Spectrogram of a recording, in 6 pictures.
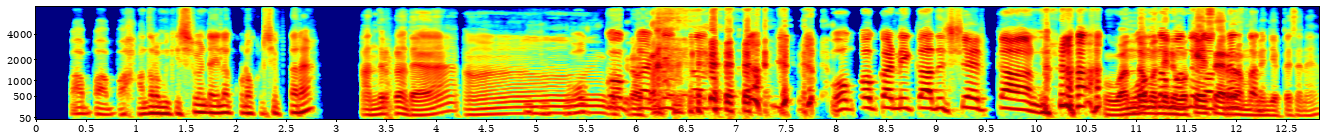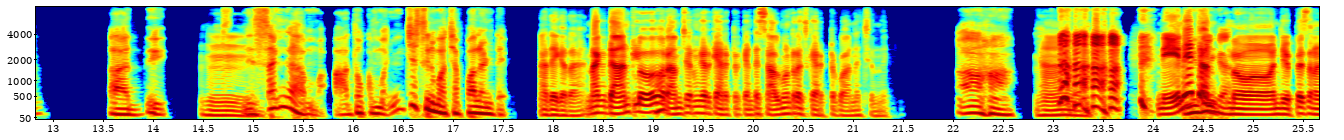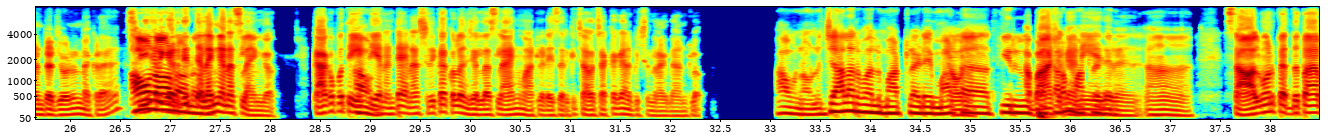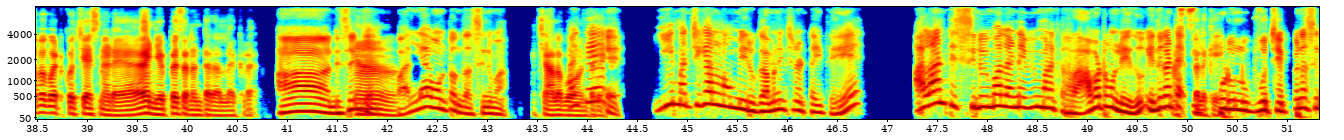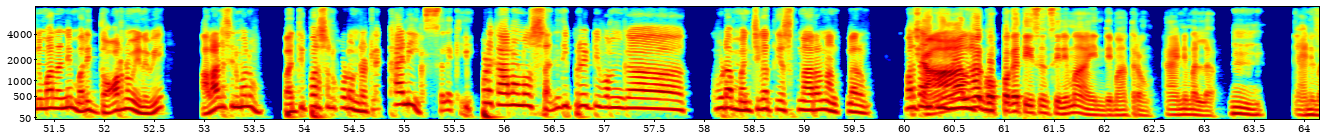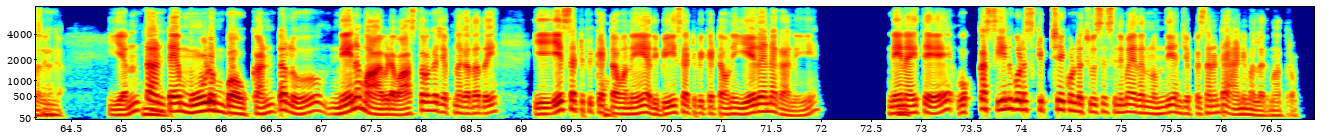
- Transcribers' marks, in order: in English: "డైలాగ్"; unintelligible speech; other street noise; drawn out: "ఆహ్"; put-on voice: "ఒక్కొక్కడిని కాదు. ఒక్కొక్కడిని కాదు షేర్ఖాన్ వంద మందినోకేసారి"; laugh; laugh; lip smack; in English: "క్యారెక్టర్"; in English: "క్యారెక్టర్"; laugh; put-on voice: "నేనేటి అంటున్నావు"; in English: "స్లాంగ్"; in English: "ఏ సర్టిఫికేట్"; in English: "బి సర్టిఫికేట్"; other noise; in English: "సీన్"; in English: "స్కిప్"
- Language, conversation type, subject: Telugu, podcast, సినిమా రుచులు కాలంతో ఎలా మారాయి?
